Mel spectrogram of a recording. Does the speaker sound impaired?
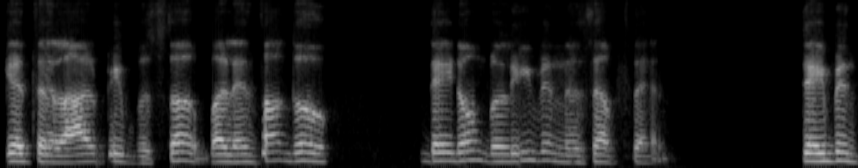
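Yes: cerebral palsy; present from birth, could walk a little as a child, wheelchair over the years; uses wheelchair.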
